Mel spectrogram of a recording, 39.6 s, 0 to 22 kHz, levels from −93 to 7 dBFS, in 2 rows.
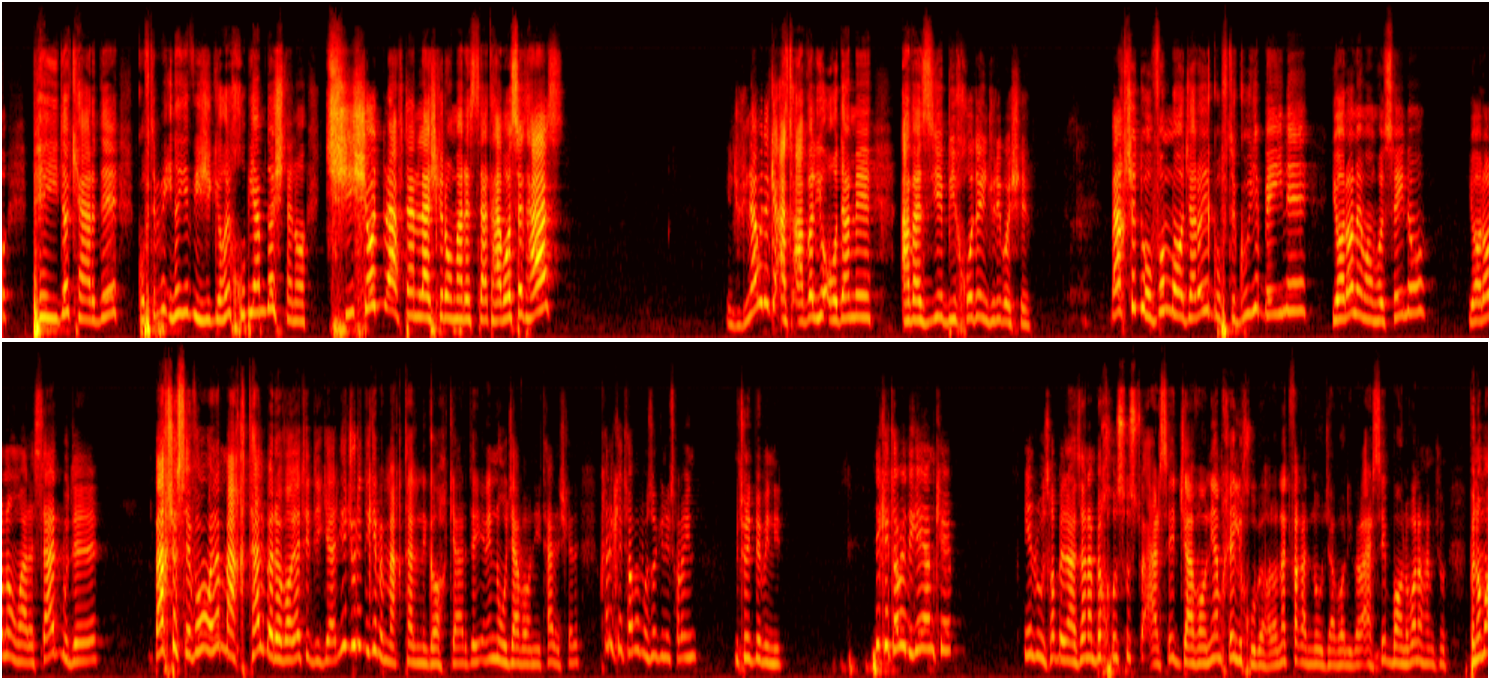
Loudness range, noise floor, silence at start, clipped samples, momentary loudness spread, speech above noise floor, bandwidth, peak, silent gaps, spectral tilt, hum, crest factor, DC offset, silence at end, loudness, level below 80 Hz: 12 LU; -76 dBFS; 0 s; under 0.1%; 17 LU; 48 dB; 18 kHz; -2 dBFS; none; -3 dB/octave; none; 28 dB; under 0.1%; 0 s; -27 LUFS; -50 dBFS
